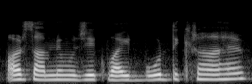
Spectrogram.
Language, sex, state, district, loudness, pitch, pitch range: Hindi, female, Uttar Pradesh, Shamli, -15 LUFS, 225 Hz, 215-235 Hz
